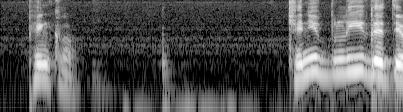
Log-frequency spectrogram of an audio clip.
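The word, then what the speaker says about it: Fin.K.L: Is that how you pronounce the name? Is it Pinkle or Finkel? Pinkel.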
